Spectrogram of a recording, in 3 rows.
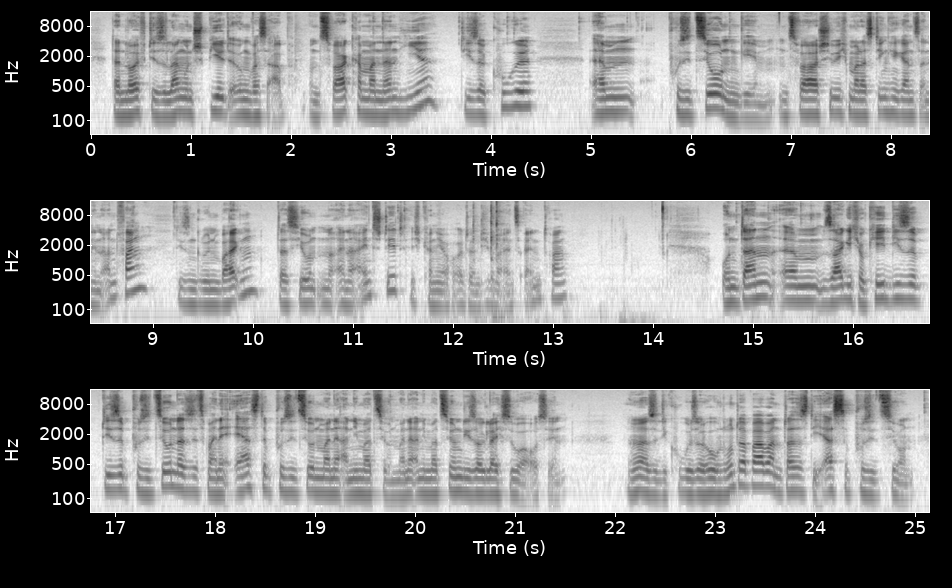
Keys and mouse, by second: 3.8-7.1 drag, 3.8-7.1 right drag, 11.7-13.9 drag, 14.4-17.3 middle drag, 17.7-18.8 drag, 18.2 right click, 18.8-23.6 middle drag, 19.3 click.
